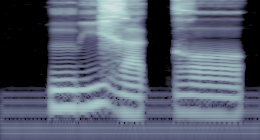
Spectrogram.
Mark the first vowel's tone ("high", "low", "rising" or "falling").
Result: rising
